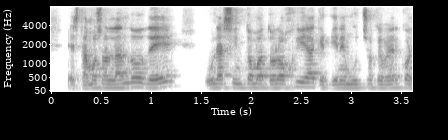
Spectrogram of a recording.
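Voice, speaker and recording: A man with a medium-pitched voice talks at a very fast pace over a quiet background. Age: 30s. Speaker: psychologist specializing in ADHD. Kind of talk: interview.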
